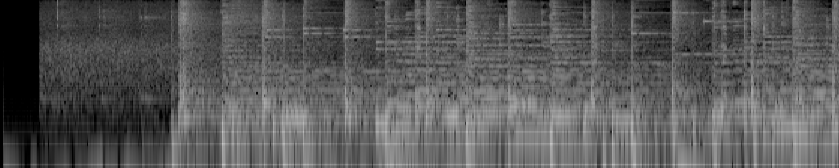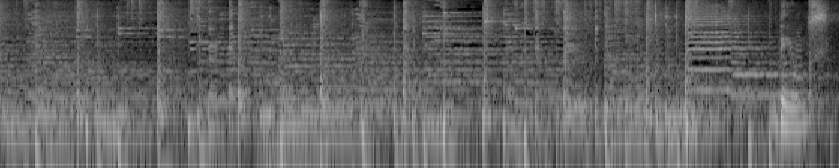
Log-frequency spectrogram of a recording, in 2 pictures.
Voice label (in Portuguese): ELOGIO AO ARQUITETO FEM, Telemensagens; Telemensagens 2017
